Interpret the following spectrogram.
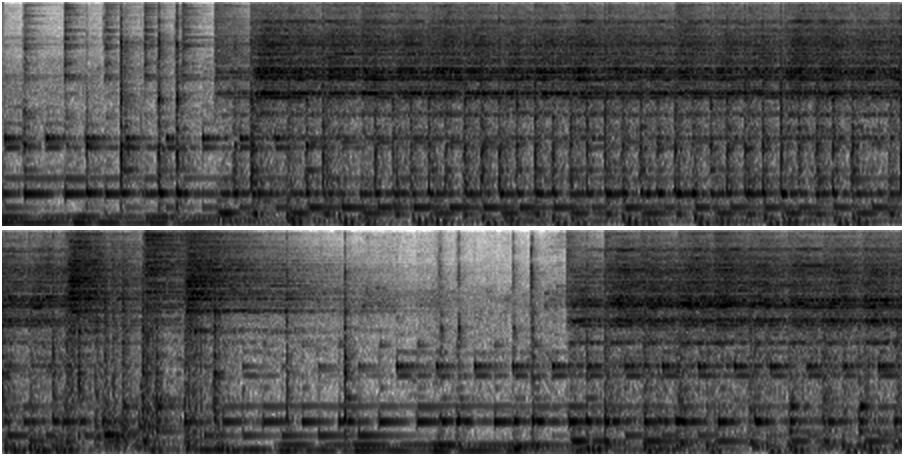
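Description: Loud Javanese jathilan accompaniment: gamelan-style music with metallophones ringing a repeating melody over a fast, steady drum rhythm. A brief noisy crash cuts across it about ten seconds in.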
